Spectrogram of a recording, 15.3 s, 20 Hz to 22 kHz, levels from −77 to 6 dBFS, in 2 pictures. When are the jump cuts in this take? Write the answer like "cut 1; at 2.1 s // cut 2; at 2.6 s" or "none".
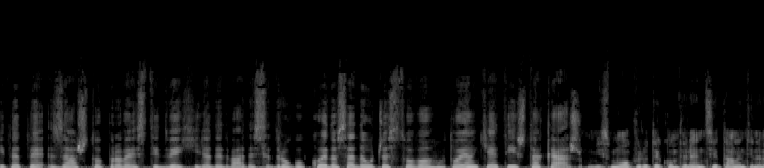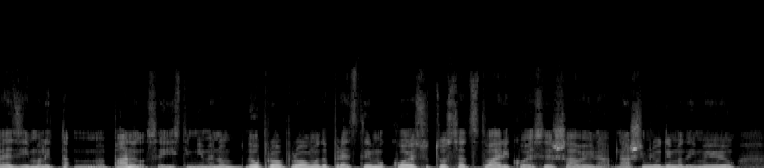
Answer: cut 1; at 3.0 s // cut 2; at 5.8 s // cut 3; at 10.1 s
